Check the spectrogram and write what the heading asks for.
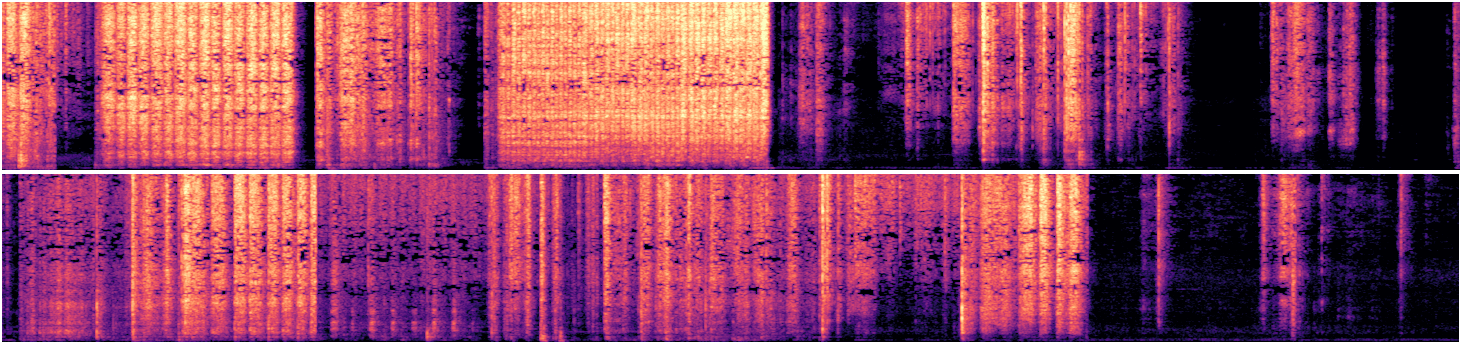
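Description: Hands rubbing and pressing masking tape onto XPS foam sheets of a model plane fuselage. Two long, loud rubs come in the first eight seconds, then shorter scattered rubbing and scratching, dying down to a few faint ticks near the end.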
